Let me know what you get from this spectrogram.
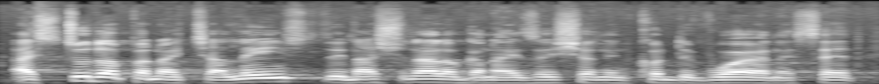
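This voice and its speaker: A man's voice: fairly low pitch, steady tone, fairly quick, darkish tone. A man from Cameroon speaking on a panel, telling a story with emphatic repetition. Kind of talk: panel speech. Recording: echoey hall.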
